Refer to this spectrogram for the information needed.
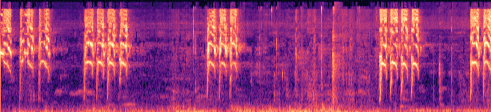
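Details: Alexandrine parakeet calling naturally in repeated bursts of rapid, harsh, nasal squawks, about four bursts with short pauses between them, over a low steady hum.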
